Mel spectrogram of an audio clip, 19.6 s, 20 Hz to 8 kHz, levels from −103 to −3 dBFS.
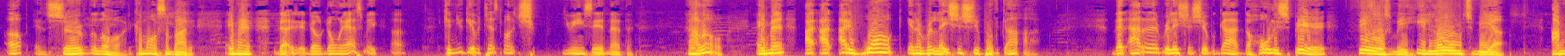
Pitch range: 140-175 Hz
